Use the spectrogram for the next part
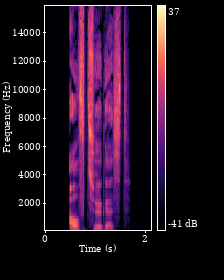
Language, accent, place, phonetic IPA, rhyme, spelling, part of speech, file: German, Germany, Berlin, [ˈaʊ̯fˌt͡søːɡəst], -aʊ̯ft͡søːɡəst, aufzögest, verb, De-aufzögest.ogg
- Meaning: second-person singular dependent subjunctive II of aufziehen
